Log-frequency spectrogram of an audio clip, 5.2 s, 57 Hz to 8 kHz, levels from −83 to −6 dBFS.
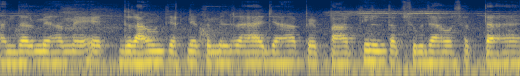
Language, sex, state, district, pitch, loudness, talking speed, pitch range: Hindi, female, Himachal Pradesh, Shimla, 140 Hz, -17 LUFS, 195 wpm, 135-140 Hz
